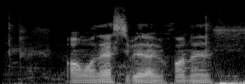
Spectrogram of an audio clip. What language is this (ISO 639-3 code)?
fas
